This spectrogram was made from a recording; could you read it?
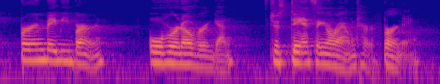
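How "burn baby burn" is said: normal talking voice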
